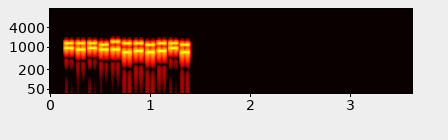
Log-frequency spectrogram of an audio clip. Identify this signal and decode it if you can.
DTMF, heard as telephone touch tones, dialled by machine, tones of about 60 ms. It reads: 08079251501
